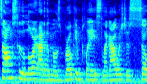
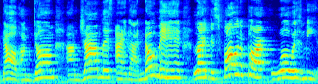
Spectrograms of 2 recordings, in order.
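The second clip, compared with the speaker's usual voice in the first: slow, louder, hammed-up woe-is-me lament; mock self-pity; 3 semitones higher, 6 dB louder, slower than usual. After failing the insurance test, hammed-up self-pity. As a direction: drag out each complaint dramatically.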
